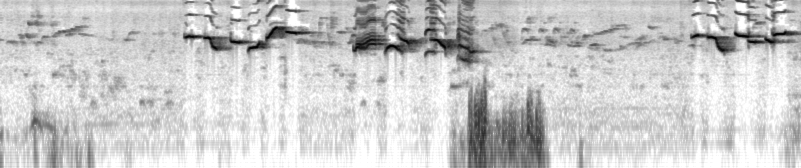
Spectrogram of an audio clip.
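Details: A magpie-robin's agitating song, said to provoke rivals into anger: long sequences of loud whistles, liquid slurs and rapid chattering notes, quiet gaps between phrases, and a short low thumping rustle midway.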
